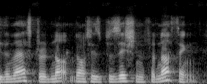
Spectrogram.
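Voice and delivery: usual speaking voice

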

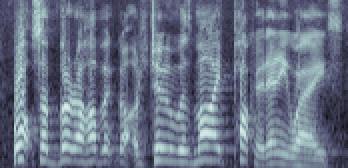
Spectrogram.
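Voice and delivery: troll growling in suspicion; suspicious troll. Acted. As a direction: William demanding answers of Bilbo. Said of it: "said William".

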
